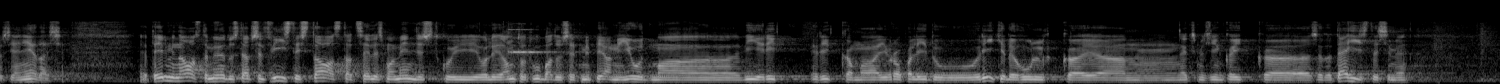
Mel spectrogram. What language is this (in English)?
Estonian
